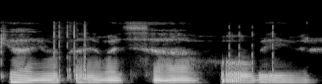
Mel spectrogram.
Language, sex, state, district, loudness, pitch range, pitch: Hindi, male, Bihar, Araria, -17 LUFS, 95-105 Hz, 100 Hz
